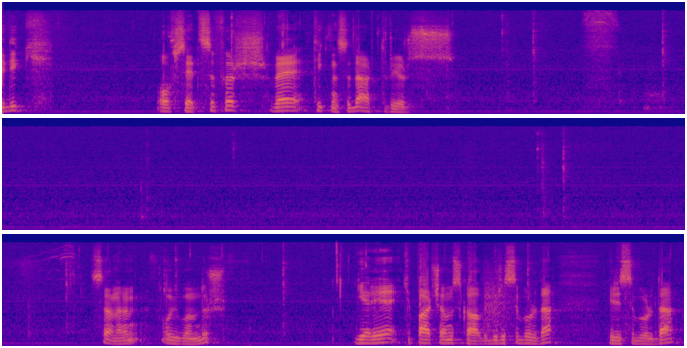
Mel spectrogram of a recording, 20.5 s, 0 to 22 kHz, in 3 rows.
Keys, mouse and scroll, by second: 1.7-3.5 drag, 3.5 middle click, 3.8-5.7 drag, 6.1-7.3 middle drag, 7.3 middle click, 9.2-11.0 drag, 11.0-12.5 middle drag, 15.3 KP_1, 18.5-19.9 middle drag, 20.0 middle click.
